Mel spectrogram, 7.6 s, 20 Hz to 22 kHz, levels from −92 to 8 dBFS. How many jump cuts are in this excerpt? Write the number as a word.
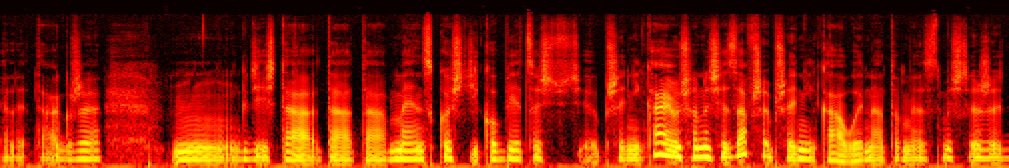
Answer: zero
